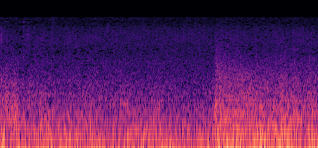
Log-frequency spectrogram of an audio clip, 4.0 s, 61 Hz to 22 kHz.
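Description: Thunderstorm ambience in the Black Ops 3 campaign, a steady loud wash of rain with low rumbling thunder rolling underneath throughout, swelling slightly near the end.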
